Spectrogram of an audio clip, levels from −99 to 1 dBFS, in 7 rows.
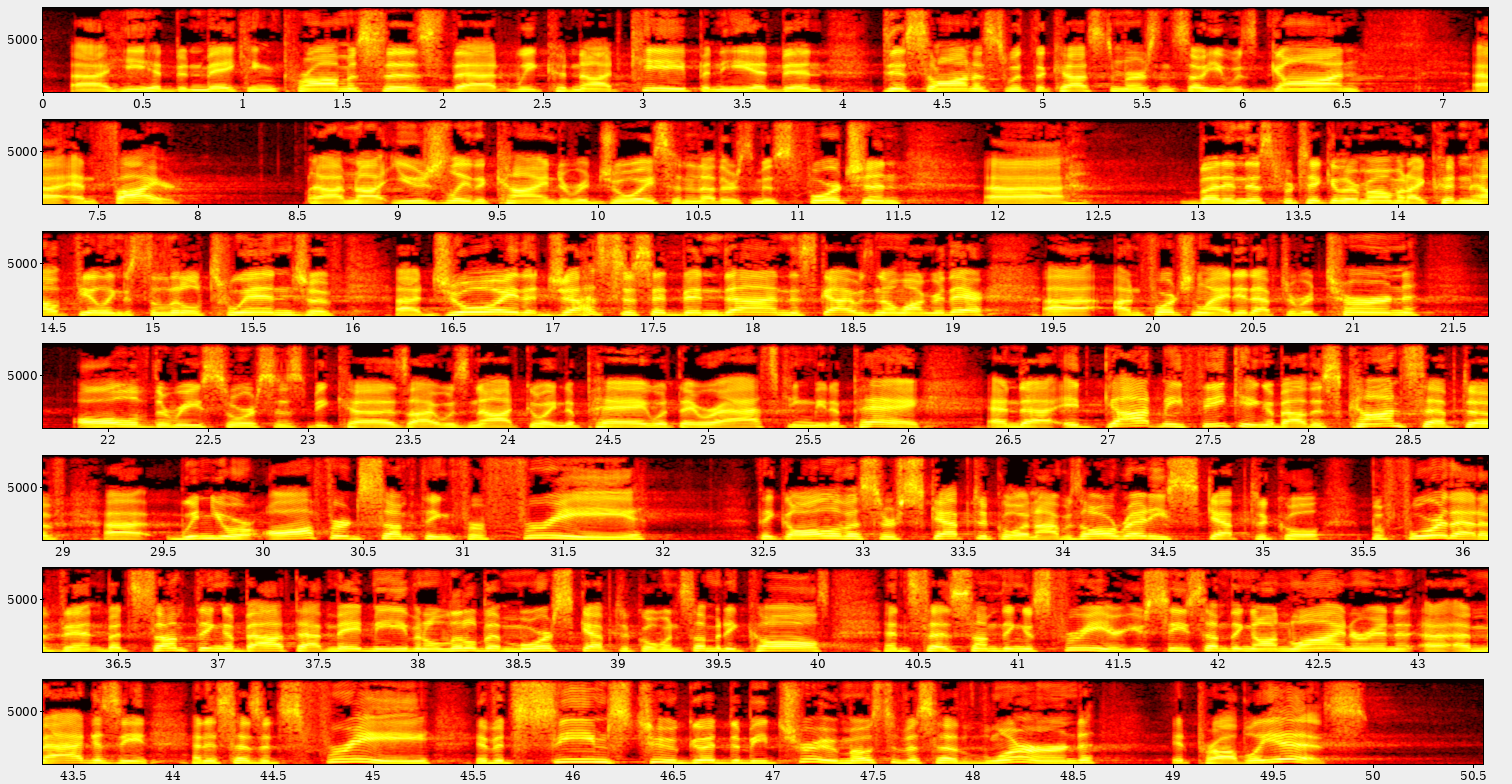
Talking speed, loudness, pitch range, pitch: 210 wpm, -17 LUFS, 155-190 Hz, 170 Hz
